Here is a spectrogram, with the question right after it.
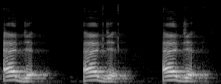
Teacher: الجيم من نص اللسان، لما نيجي نعمل قلقلة الجيم بتكون مكانها كده، بتعمل اهتزاز، بتسيب المكان.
